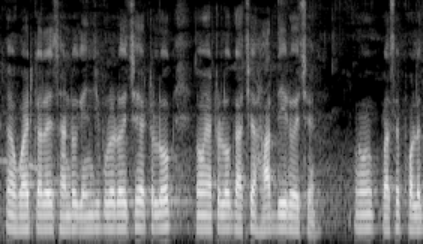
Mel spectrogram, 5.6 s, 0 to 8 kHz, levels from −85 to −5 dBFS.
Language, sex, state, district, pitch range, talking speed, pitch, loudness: Bengali, male, West Bengal, Purulia, 120-130 Hz, 210 wpm, 125 Hz, -18 LUFS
